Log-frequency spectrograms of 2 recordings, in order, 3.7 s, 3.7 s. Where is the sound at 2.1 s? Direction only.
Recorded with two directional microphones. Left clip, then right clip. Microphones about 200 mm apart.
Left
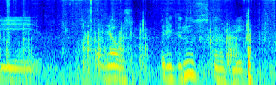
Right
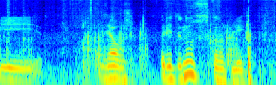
50° right (ahead or behind).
